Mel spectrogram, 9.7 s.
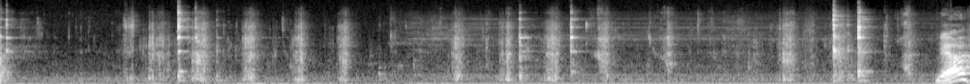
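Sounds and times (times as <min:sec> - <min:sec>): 
low hum: 0:00.0 - 0:09.6
crunchy cereal chewing: 0:00.6 - 0:09.3
spoon clinking against bowl: 0:01.8 - 0:02.3, 0:05.1 - 0:06.0.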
